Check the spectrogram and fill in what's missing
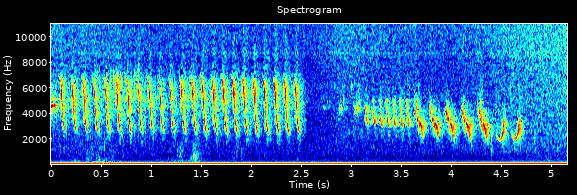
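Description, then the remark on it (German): A tree pipit sings during its display flight: a fast, ringing trill of repeated notes, followed by a slower, descending series of sweet notes ending the phrase with an ornate flourish. Clear, with no talking. “Da darf ich euch vorstellen, mein lieber Freund, der Baumpieper.”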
